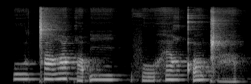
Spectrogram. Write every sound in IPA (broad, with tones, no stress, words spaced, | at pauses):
uː˦l ǀa˦ʁɛ˦qʌ˨ʔiː˦ | foː˨hɛ˦ʁ qʼuː˦ǁa̤˨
